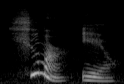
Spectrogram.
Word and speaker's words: humor: 실제 원어 발음은이 H가 소리가 납니다. 히 소리가 나요. 그래서 정확한 발음은 humor이에요.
